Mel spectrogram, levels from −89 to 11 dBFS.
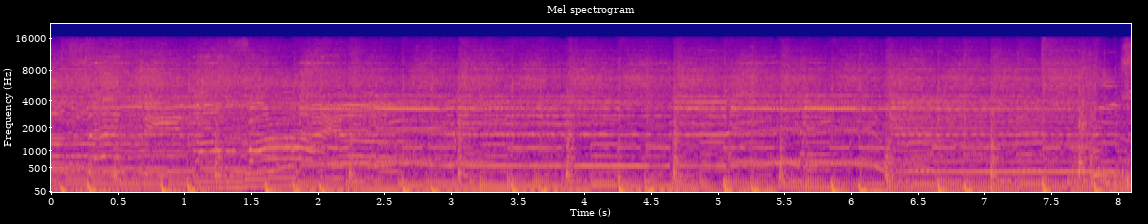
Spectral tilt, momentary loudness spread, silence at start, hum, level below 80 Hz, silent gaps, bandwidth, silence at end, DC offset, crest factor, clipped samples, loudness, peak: -2.5 dB/octave; 3 LU; 0 s; none; -30 dBFS; none; 16.5 kHz; 0 s; under 0.1%; 16 dB; under 0.1%; -22 LUFS; -8 dBFS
